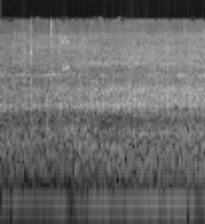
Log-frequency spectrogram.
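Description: Open safari vehicle driving along a dirt track: a steady engine hum under even wind and road noise.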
